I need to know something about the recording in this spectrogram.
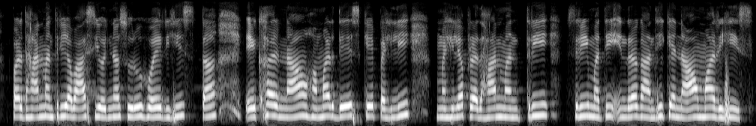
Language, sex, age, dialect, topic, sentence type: Chhattisgarhi, female, 18-24, Western/Budati/Khatahi, banking, statement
